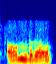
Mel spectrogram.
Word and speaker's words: hombro: In Spanish, it's hombro. – Hombro, H-O-M-B-R-O. – Hombro. – Almost like hombre, but it's hombro. – Silent H. Hombro.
